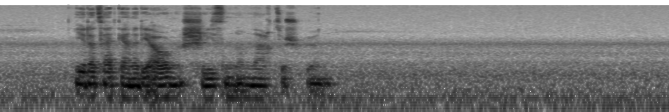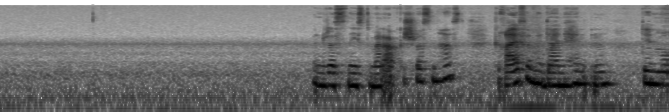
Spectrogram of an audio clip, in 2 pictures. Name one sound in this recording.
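A young woman speaks calmly and close by, in short phrases with pauses.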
